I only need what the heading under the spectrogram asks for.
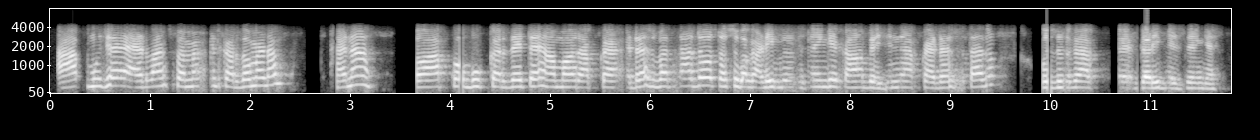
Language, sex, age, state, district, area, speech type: Hindi, female, 45-60, Rajasthan, Jodhpur, urban, conversation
